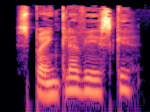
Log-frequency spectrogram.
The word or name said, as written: sprinklervæske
